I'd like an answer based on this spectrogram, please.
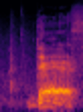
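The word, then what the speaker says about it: です: And then is in Japanese we say des, we say des. And the last U is again silent in Tokyo and Yokohama area, so just ignore it, des.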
